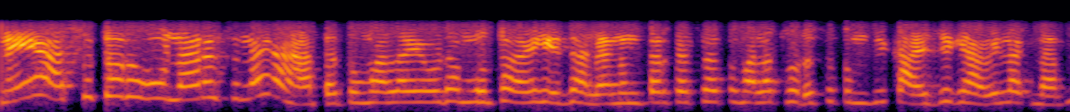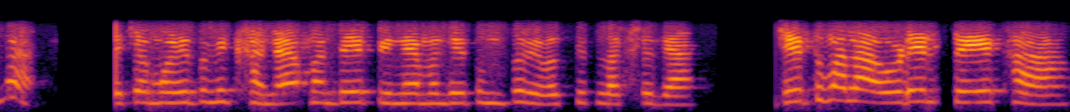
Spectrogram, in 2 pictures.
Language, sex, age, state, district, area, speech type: Marathi, female, 30-45, Maharashtra, Buldhana, urban, conversation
